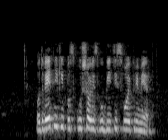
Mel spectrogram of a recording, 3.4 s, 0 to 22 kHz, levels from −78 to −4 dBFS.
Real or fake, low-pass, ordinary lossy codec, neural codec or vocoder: real; 7.2 kHz; AAC, 32 kbps; none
